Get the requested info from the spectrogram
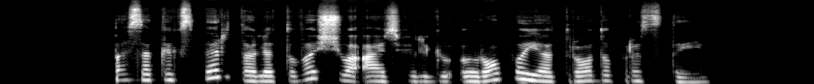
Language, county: Lithuanian, Klaipėda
